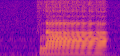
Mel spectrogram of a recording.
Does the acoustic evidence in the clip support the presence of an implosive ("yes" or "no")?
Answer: no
